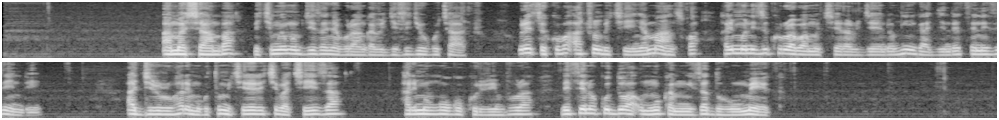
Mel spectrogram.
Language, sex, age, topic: Kinyarwanda, male, 25-35, agriculture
